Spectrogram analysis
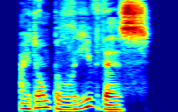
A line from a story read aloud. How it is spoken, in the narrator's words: Eddie murmured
